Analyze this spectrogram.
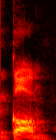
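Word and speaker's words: calm: इसे कॉलम नहीं पढ़ते। काल में नहीं पढ़ेंगे। काम क्या पढ़ेंगे? काम।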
